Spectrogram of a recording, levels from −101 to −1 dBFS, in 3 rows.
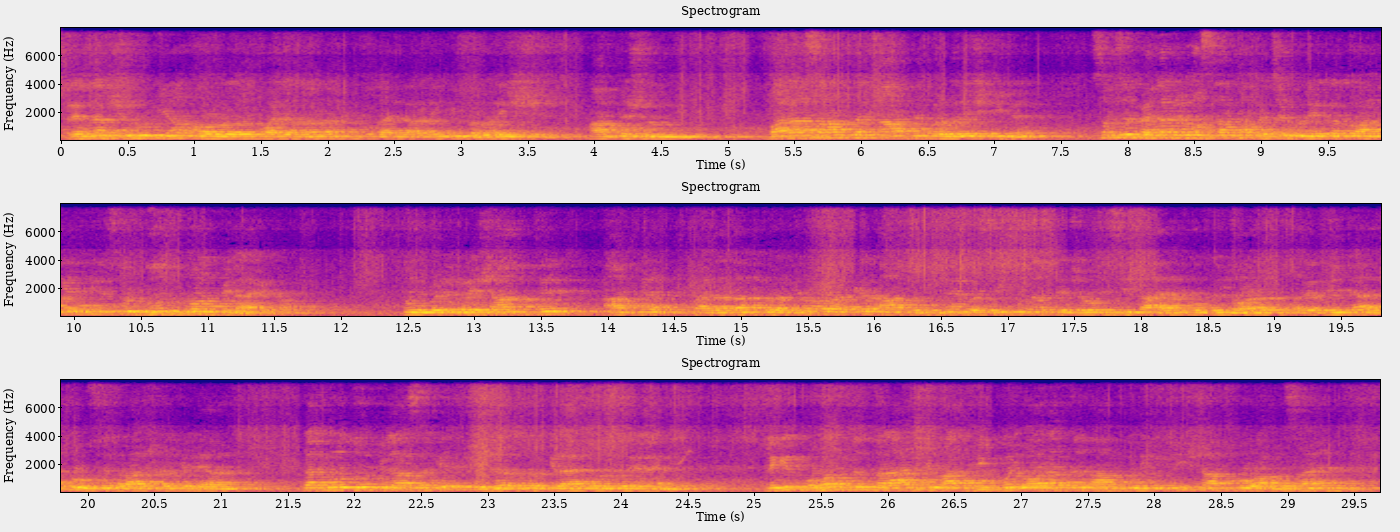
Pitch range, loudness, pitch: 155-200 Hz, -16 LUFS, 165 Hz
